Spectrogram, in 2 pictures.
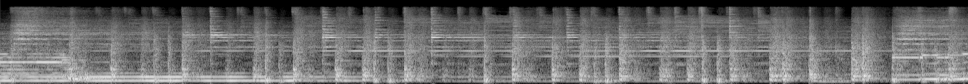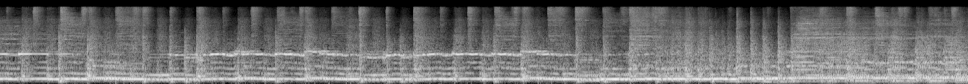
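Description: Rock band playing live in a small room: a Yamaha drum kit carries the first half almost alone, a run of snare, tom and cymbal hits, then keyboard and electric guitar come back in over the drums about nine seconds in.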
